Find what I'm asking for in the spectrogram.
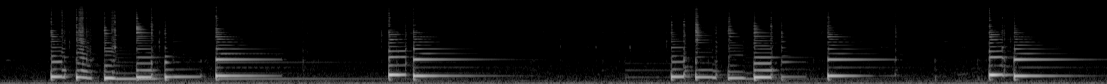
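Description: A plucked ukulele plays a short, bright melody at a brisk tempo, each phrase ringing out briefly before the tune repeats.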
